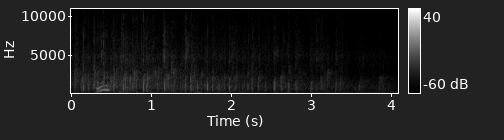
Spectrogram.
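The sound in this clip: An audience applauds to welcome a speaker presenting a new Ontario County program: a crackling wash of clapping hands that swells early, then carries on at a moderate, slightly uneven level.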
